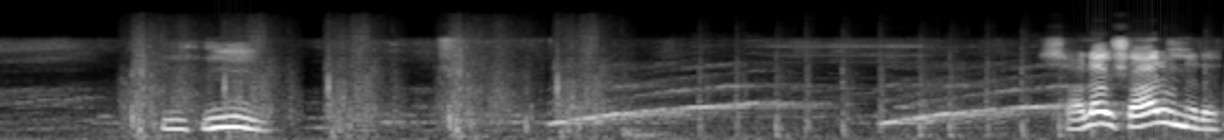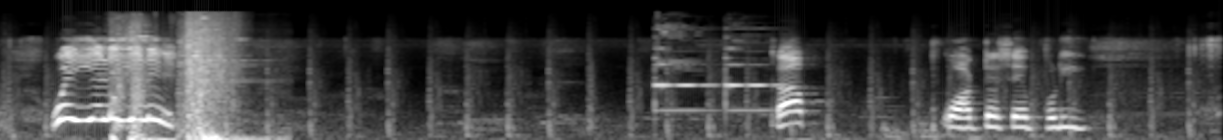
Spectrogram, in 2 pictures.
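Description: A young boy talks and exclaims excitedly into a microphone.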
